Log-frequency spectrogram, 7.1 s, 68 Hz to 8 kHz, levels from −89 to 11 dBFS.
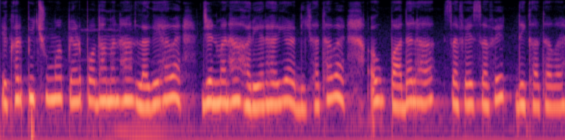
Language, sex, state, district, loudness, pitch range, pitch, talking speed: Chhattisgarhi, female, Chhattisgarh, Sukma, -16 LUFS, 225-265 Hz, 250 Hz, 170 wpm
